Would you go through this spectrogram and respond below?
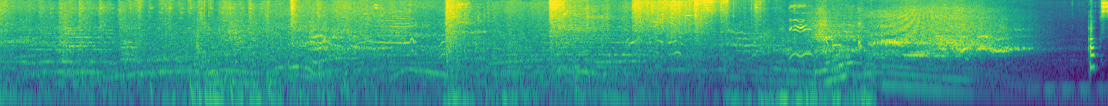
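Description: A car speeds off in a chase with a roaring engine, screeching tires and skidding, sliding passes rising and falling close by, a crash-like thump midway, before the noise cuts out abruptly.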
